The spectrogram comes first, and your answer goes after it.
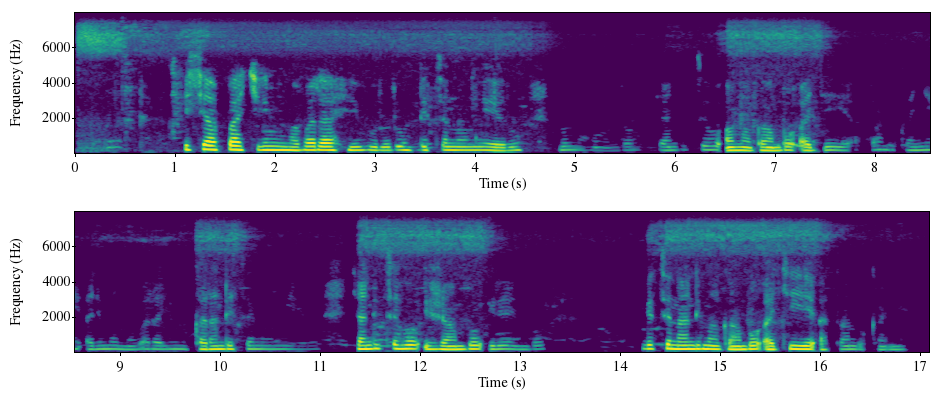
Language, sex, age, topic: Kinyarwanda, female, 18-24, finance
